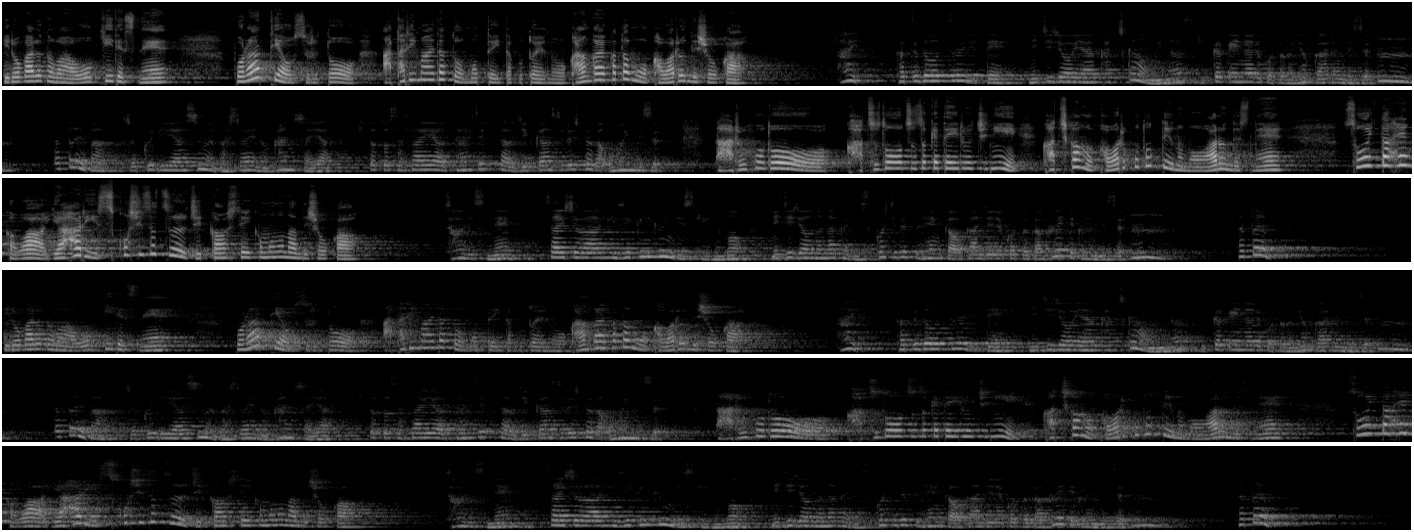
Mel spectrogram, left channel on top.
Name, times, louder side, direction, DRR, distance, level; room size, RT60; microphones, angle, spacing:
voice 1, 0.0-5.0 5.3-7.4 13.8-14.2 21.2-31.8 39.5-39.9, left 7 dB, 80° left, 15 dB, 0.3 m, -32 dB
voice 2, 8.9-13.7 14.6-17.4 17.8-20.7 32.6-33.3 33.7-39.4 40.6-40.9, left 1 dB, 20° left, 4 dB, 0.5 m, -40 dB
9.3 x 6.3 x 3.3 m, 2.3 s
head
